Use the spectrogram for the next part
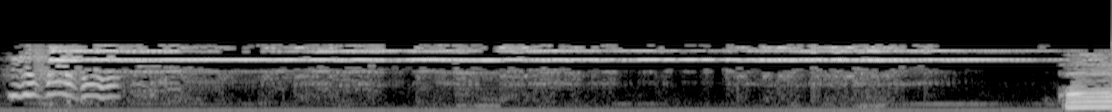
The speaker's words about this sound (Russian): Где мне такой удар колокол достать, чтобы это все отыграть? Паш, в рынду! Сейчас Паша в рынду позвонит.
